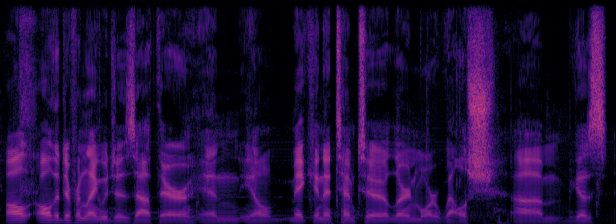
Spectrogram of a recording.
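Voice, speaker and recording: A man with a very low, bright and smooth voice hosts a casual live stream. He reads out questions from viewers and rambles through his answers in a relaxed, easygoing way. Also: moderate pace. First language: English. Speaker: show host.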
